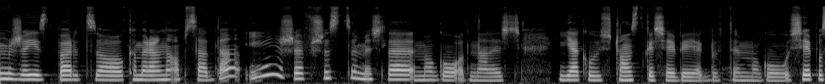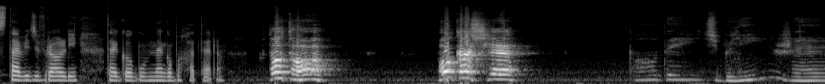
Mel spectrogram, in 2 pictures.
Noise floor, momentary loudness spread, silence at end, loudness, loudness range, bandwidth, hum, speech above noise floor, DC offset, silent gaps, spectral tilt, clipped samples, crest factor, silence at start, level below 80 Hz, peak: -52 dBFS; 20 LU; 0 s; -19 LUFS; 11 LU; 16 kHz; none; 32 dB; under 0.1%; none; -4 dB/octave; under 0.1%; 20 dB; 0 s; -58 dBFS; 0 dBFS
